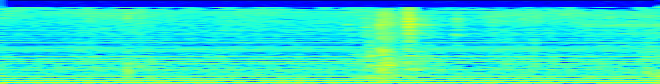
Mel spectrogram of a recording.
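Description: Steady low electrical hum made of several held tones, with a faint tick about one and a half seconds in.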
